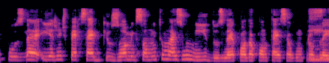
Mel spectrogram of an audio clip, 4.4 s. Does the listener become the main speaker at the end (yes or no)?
yes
